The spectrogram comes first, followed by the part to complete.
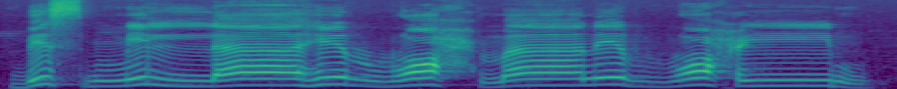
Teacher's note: بسم اللہ میں جو لفظ اللہ کی لام ہے نا، اسے باریک پڑھیں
